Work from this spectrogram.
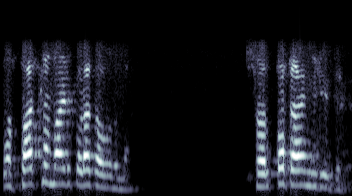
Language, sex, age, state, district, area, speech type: Kannada, male, 45-60, Karnataka, Belgaum, rural, conversation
